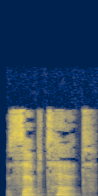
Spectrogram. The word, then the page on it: septette: British English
